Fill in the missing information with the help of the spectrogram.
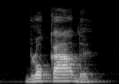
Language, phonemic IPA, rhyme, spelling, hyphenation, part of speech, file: Dutch, /ˌblɔˈkaː.də/, -aːdə, blokkade, blok‧ka‧de, noun, Nl-blokkade.ogg
- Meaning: blockade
